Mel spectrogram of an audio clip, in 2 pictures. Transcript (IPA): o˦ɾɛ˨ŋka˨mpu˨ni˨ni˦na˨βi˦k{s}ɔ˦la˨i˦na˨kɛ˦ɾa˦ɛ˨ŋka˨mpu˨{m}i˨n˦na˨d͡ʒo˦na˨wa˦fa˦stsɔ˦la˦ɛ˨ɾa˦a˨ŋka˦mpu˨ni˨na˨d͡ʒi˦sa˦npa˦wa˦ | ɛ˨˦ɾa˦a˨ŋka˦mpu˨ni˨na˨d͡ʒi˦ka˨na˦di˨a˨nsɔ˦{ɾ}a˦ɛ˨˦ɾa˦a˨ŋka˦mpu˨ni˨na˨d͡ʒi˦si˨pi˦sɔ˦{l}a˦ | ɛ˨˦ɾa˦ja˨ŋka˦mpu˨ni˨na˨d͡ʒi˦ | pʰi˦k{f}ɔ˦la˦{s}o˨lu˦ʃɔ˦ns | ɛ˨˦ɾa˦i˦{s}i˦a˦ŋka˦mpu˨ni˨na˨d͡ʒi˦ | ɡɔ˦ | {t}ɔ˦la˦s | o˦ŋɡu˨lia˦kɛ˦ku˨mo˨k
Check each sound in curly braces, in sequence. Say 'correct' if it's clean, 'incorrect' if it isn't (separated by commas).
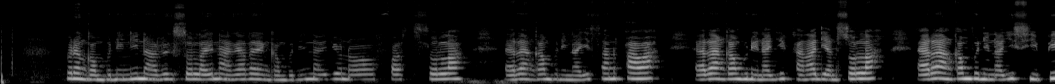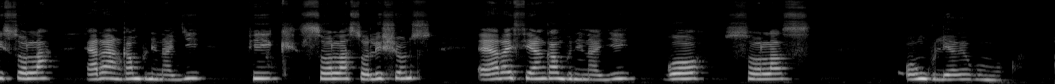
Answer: correct, incorrect, incorrect, correct, incorrect, correct, correct, incorrect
